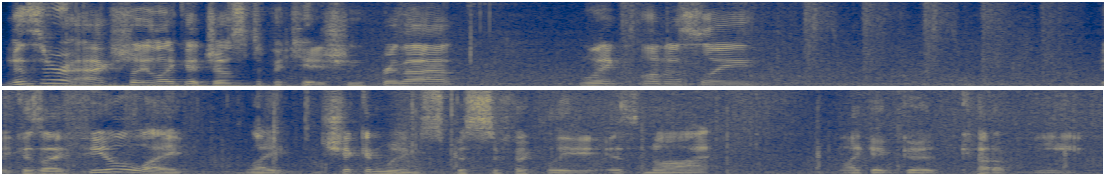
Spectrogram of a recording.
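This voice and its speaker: A man's voice: mid-range voice, expressive, moderate pace, noisy background. A man doing casual live commentary as a game streamer, musing aloud in rambling asides. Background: video game sound.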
